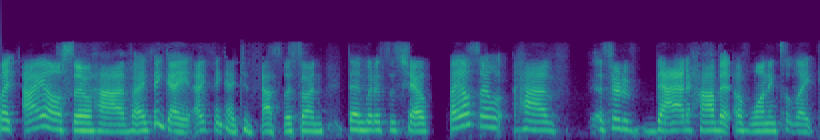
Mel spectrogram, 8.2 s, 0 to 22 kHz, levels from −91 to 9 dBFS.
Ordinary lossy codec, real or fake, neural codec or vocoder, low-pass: AAC, 32 kbps; fake; codec, 16 kHz, 1 kbps, X-Codec, HuBERT features, trained on balanced general audio; 7.2 kHz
